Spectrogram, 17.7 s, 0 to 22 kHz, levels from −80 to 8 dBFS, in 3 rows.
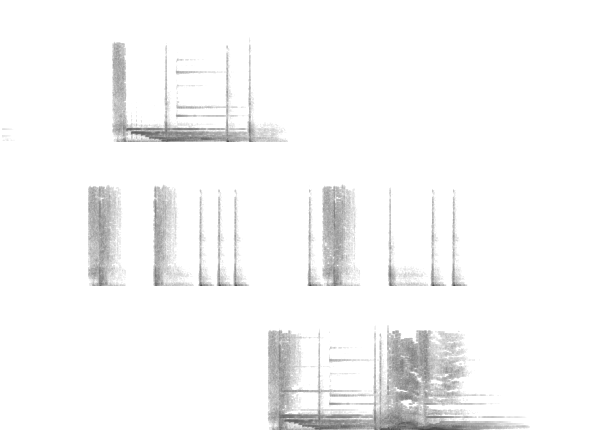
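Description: No technical faults can be heard anywhere in the clip. There is nothing to mark at any point in the sound.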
